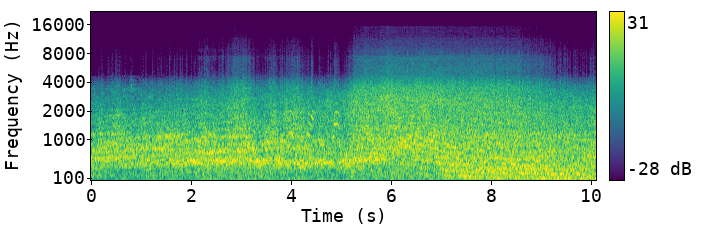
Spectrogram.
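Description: Loud jet engine noise from an F-16 fighter flying an aerobatic display. The noise swells and grows brighter about five seconds in, with voices underneath.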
